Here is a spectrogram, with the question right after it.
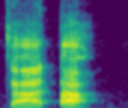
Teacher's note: kata tidak ada sengau sebab udara keluar dari rongga mulut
